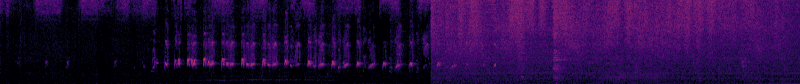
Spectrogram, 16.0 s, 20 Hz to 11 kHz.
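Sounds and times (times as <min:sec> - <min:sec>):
bird chirping: 0:02.2 - 0:10.2
low steady hum: 0:06.5 - 0:16.0.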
